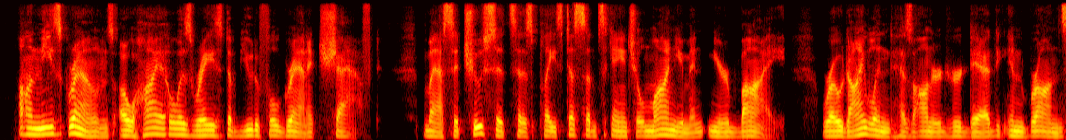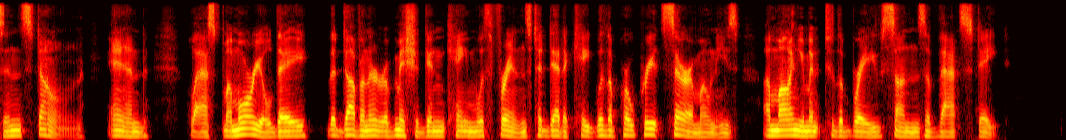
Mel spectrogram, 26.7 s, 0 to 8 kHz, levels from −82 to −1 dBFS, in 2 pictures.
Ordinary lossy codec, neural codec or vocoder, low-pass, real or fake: AAC, 48 kbps; codec, 16 kHz in and 24 kHz out, 0.6 kbps, FocalCodec, streaming, 2048 codes; 7.2 kHz; fake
